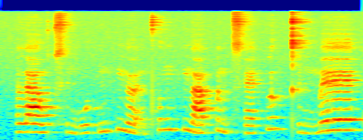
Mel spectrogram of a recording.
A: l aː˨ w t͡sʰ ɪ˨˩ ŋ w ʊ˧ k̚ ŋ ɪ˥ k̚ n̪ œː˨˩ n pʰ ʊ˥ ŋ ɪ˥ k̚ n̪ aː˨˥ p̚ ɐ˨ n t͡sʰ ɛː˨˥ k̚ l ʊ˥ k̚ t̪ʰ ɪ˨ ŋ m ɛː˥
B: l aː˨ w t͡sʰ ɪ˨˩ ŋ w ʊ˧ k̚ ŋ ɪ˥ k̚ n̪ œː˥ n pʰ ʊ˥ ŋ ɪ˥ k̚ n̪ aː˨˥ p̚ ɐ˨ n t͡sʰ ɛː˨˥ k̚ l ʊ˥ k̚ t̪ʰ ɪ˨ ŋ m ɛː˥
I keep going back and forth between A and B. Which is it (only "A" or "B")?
A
